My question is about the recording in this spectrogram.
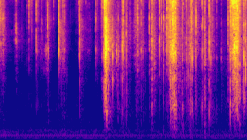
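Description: The foil wrapper of a Pokémon TCG Evolutions booster pack being torn open and pulled apart. It crinkles softly at first, then in louder bursts about two seconds in, around three and a half seconds, and near the end.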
